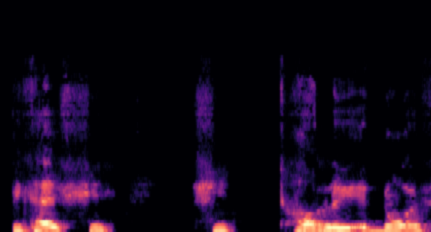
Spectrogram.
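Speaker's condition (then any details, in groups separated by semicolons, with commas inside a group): Cerebral palsy; affects body movements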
